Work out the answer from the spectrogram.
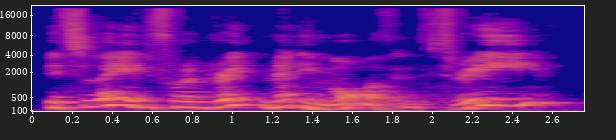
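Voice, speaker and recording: Curious, proper little storybook heroine, played by a man: higher-pitched, emphatic, indignant, in a roomy sound. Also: sing-song, a little slow, dark tone, distant mic. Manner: polite but indignant, emphatic. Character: prim, indignant, curious young girl Alice in storybook.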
